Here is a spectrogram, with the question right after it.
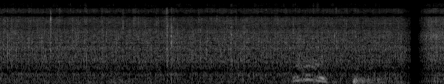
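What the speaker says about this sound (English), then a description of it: "while browning the rest of the other side, you can put some chopped garlic" Chicken wings for adobo browning in a pan as chopped garlic is added, a steady faint sizzle throughout with a soft voice-like murmur briefly under it near the end.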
